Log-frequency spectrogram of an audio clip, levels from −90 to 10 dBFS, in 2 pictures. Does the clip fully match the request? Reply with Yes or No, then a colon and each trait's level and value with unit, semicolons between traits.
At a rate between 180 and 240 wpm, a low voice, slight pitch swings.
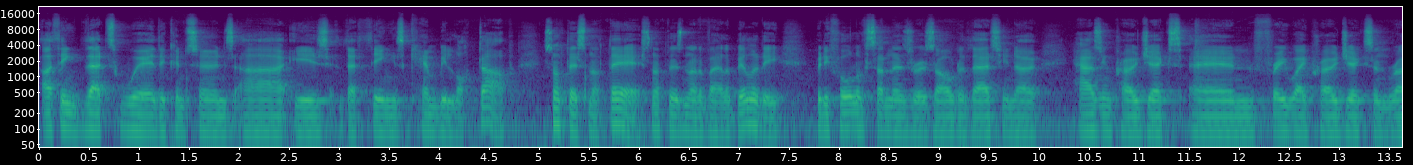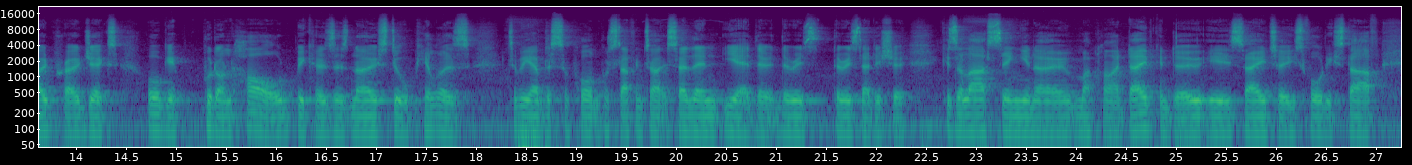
Yes: fast, 205 wpm; very low, 90 Hz; narrow, 1.0 semitones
